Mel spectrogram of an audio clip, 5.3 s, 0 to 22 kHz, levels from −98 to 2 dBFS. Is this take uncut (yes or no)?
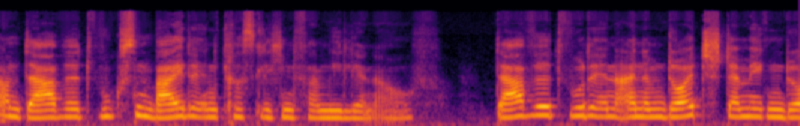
no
